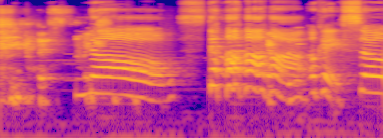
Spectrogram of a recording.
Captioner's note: laughter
